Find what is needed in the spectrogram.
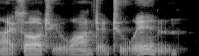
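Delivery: soft, very hoarse, raspy dove voice. A stock dove lands and speaks to the man in a very raspy voice. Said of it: "in a very raspy voice".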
